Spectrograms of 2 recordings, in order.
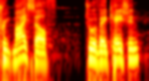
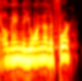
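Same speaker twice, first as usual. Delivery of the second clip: imitated whisper. Retelling how a restaurant waiter comes over: imitating a whispering waiter. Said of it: "whisper in your ear".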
